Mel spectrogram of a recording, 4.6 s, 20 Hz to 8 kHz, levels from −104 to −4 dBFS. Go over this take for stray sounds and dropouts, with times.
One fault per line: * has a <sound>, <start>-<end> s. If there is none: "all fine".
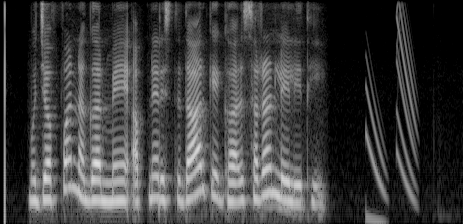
* has a chirp, 3.7-4.2 s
